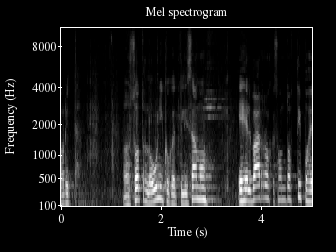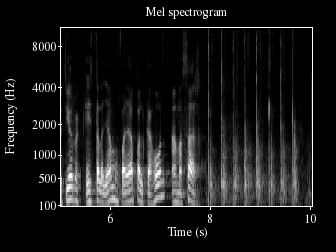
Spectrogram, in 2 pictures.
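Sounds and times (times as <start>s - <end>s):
hands slapping wet clay: 7.9s - 9.8s.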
